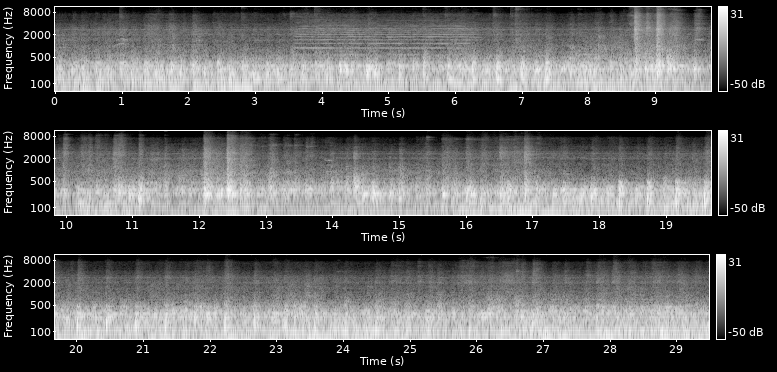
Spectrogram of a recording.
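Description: Serayu passenger train running on the rail with a steady rumble of wheels on track. Its horn sounds once for about two and a half seconds a few seconds in. The wheels give louder clacks twice, around nine and twelve seconds in.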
